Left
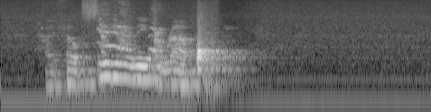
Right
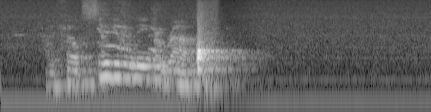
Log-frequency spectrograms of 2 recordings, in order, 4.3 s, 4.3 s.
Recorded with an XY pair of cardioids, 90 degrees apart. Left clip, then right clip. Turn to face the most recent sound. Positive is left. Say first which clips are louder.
# right 4 dB
turn(degrees=-30)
